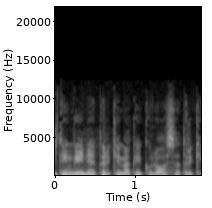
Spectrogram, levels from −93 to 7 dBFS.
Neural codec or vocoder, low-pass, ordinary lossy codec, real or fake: none; 19.8 kHz; AAC, 32 kbps; real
